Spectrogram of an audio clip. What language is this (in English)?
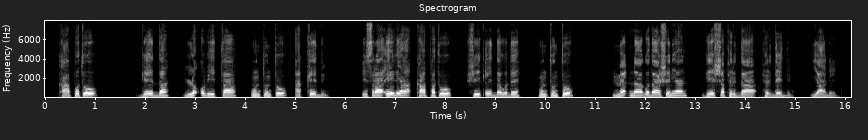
Dawro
